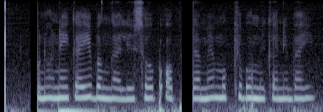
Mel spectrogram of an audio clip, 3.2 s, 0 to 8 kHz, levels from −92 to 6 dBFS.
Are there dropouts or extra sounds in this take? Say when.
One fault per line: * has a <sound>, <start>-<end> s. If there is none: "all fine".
* has a dropout, 1.8-1.9 s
